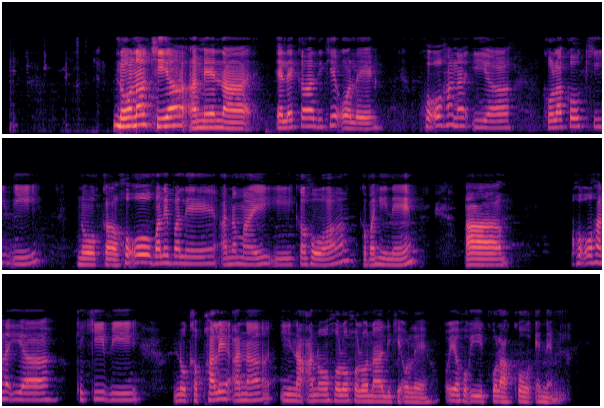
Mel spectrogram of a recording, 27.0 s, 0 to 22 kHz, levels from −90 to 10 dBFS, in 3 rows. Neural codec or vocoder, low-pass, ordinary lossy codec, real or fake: none; 7.2 kHz; none; real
